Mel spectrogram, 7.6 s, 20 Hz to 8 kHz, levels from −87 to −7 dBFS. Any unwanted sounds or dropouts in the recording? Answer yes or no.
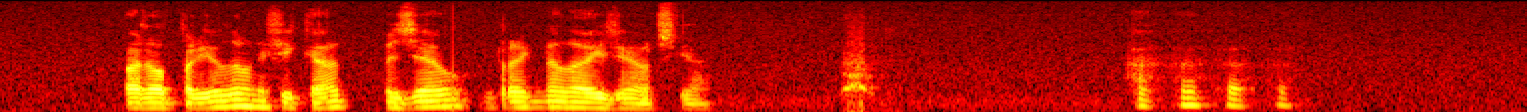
yes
